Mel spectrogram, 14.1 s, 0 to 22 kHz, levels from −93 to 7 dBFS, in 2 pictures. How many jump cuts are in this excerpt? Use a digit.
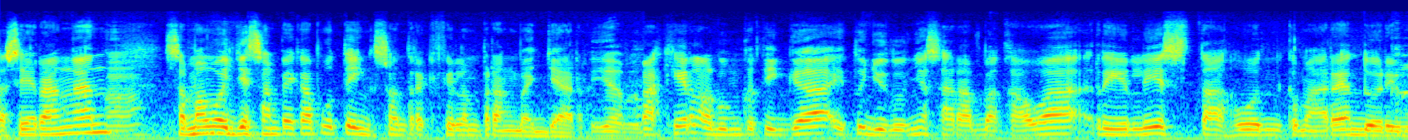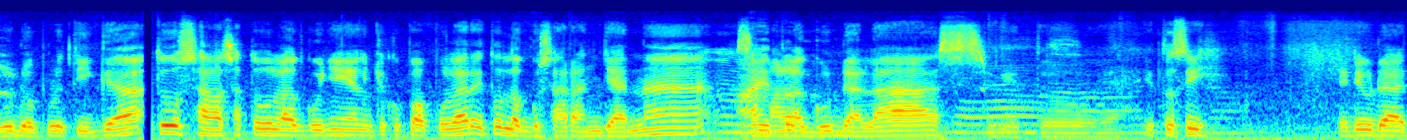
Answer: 2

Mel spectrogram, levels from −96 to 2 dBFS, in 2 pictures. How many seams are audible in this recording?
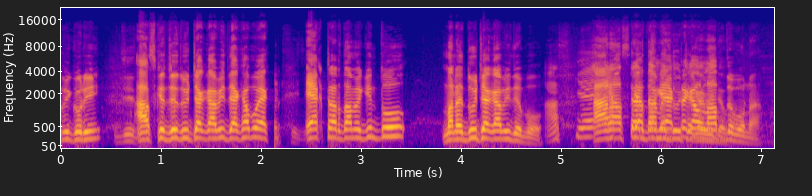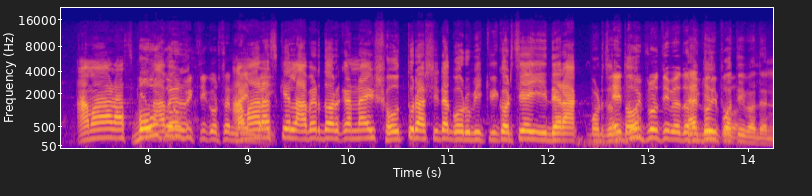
1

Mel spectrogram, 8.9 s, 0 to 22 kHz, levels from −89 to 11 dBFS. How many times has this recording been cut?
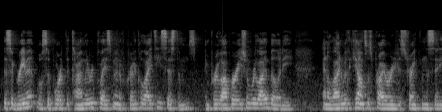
1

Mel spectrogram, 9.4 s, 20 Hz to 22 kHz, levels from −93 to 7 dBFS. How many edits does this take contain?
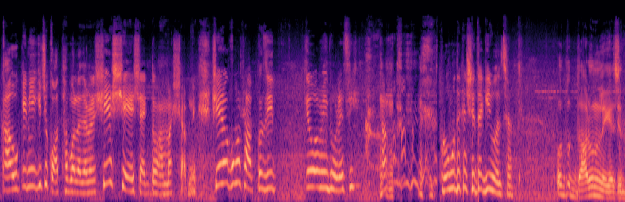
1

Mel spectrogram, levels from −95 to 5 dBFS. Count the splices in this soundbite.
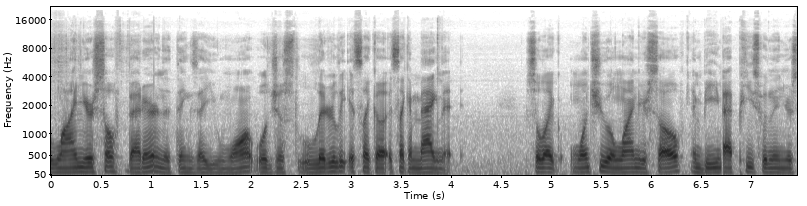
2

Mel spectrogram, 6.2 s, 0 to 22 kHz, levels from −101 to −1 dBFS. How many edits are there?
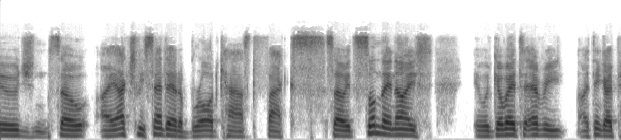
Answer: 1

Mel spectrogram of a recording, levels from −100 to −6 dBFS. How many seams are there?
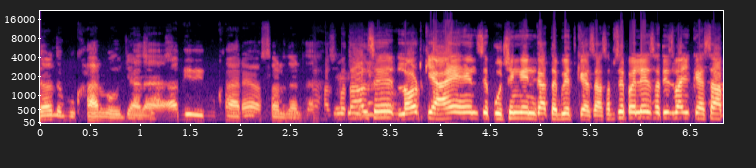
1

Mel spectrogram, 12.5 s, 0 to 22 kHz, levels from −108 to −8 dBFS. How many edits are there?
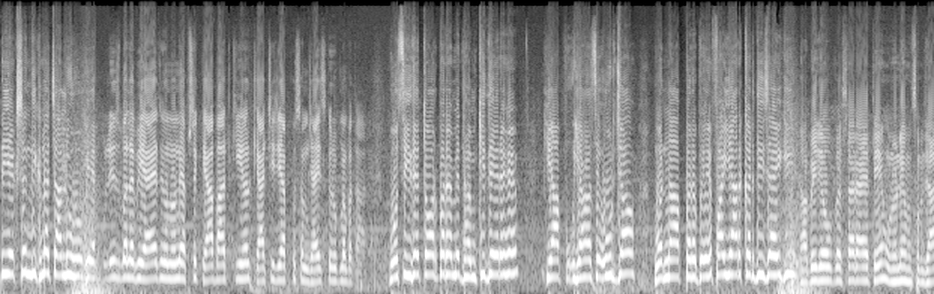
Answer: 2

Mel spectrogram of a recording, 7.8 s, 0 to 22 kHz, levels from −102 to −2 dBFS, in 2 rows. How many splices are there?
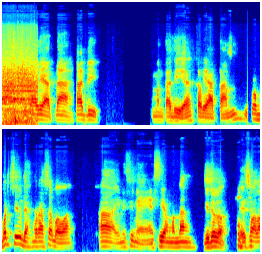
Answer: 1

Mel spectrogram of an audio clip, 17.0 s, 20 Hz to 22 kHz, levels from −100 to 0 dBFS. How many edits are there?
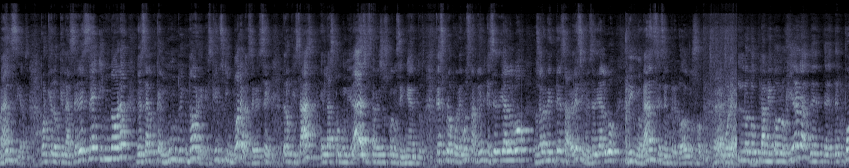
1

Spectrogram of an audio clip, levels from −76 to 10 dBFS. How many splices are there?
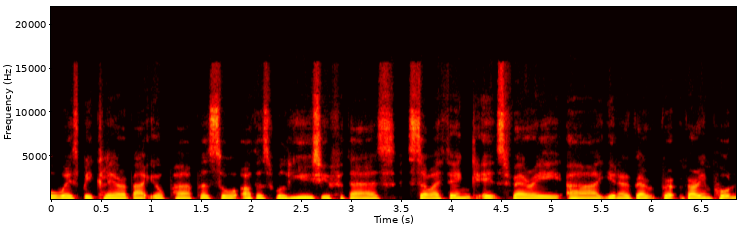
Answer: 1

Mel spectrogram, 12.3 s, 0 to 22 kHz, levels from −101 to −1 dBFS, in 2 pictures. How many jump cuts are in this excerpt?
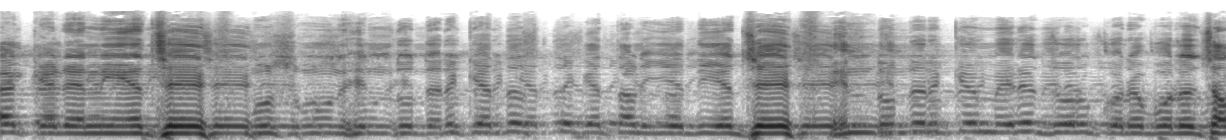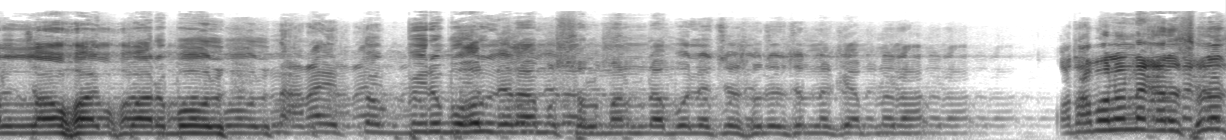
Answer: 0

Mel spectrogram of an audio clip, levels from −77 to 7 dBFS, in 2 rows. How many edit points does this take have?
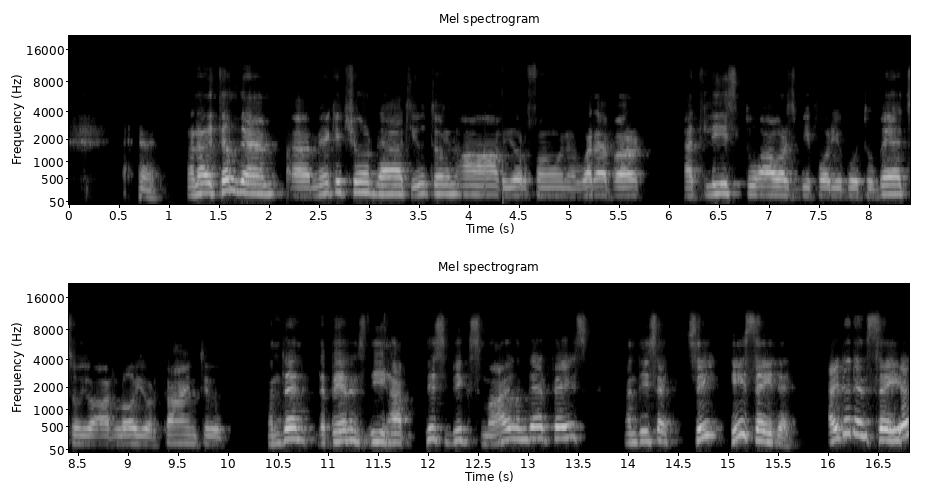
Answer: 2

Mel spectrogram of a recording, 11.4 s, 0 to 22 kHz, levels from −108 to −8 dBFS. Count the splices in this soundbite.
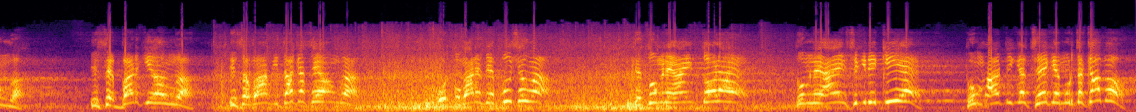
0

